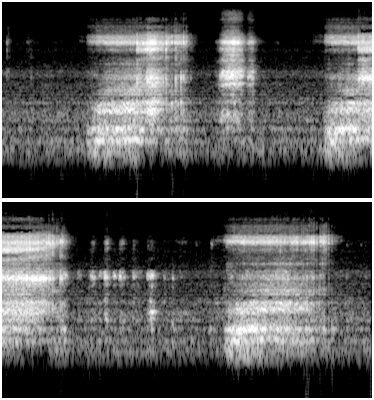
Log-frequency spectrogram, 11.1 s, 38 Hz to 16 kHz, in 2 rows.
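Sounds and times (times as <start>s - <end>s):
very loud snoring: 1.3s - 2.9s, 4.8s - 6.6s, 8.9s - 10.6s
laughter: 6.6s - 8.8s, 10.6s - 11.1s.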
